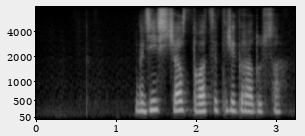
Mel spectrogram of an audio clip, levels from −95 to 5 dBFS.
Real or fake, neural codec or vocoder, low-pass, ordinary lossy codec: fake; codec, 16 kHz, 1 kbps, FunCodec, trained on Chinese and English, 50 frames a second; none; none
